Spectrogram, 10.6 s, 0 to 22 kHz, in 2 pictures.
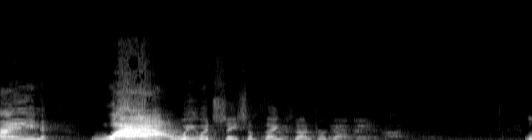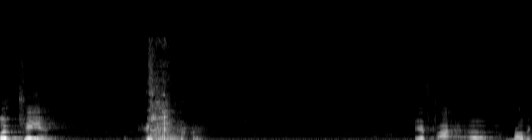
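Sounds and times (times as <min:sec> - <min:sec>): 
speech: 0:00.5 - 0:03.7, 0:05.2 - 0:06.0, 0:06.8 - 0:07.4, 0:09.5 - 0:10.6
person coughing: 0:06.7 - 0:07.5.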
